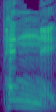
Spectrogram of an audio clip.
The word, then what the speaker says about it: penne: In Italian, it's very important that you pronounce a double consonant. There are two N's in the word. So you say it... How do you say it properly? Penne. Penne.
